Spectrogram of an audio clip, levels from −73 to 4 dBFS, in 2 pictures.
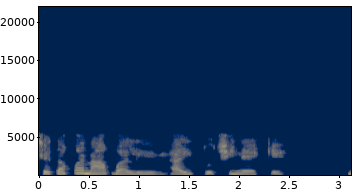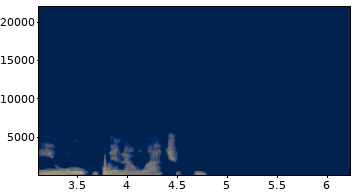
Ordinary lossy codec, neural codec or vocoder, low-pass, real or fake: Opus, 32 kbps; none; 5.4 kHz; real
